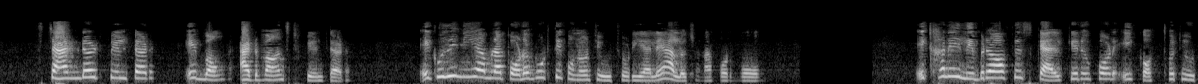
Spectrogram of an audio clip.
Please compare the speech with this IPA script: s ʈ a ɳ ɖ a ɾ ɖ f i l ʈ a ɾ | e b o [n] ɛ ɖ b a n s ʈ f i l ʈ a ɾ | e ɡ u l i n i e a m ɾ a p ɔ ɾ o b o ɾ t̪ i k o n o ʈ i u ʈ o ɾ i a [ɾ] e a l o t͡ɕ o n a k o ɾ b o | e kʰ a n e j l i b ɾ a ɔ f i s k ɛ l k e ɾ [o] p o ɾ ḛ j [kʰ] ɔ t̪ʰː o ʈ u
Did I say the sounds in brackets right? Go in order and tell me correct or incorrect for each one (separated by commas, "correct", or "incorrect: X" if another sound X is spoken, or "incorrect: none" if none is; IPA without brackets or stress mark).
incorrect: ŋ, incorrect: l, incorrect: u, incorrect: k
